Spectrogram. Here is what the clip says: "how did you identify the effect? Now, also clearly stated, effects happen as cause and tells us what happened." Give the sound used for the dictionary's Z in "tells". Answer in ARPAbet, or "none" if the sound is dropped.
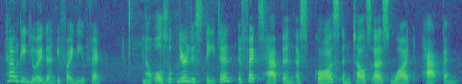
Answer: S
